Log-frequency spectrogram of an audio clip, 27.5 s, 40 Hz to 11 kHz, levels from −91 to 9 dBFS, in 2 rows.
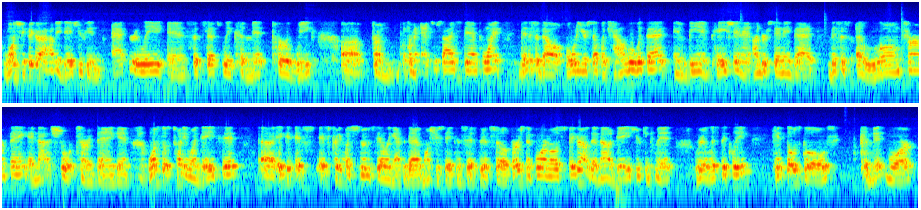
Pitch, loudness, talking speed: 380 Hz, -17 LUFS, 190 wpm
